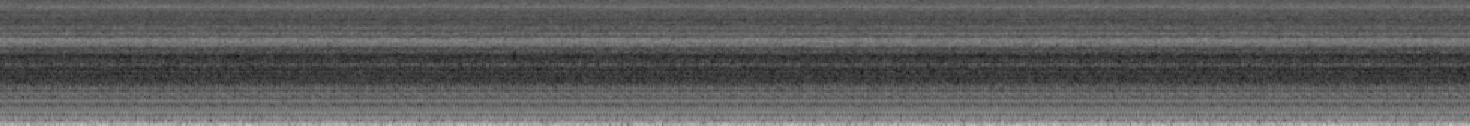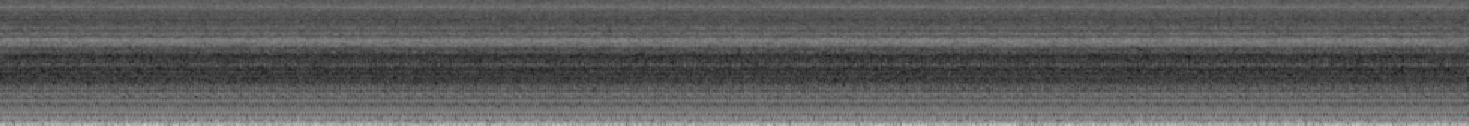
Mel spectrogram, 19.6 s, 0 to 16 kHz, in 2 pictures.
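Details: Even deep drone with faint hiss, continuous throughout, from an aerosol nebulizer compressor running, recorded as a 2-hour ASMR white-noise track for sleep and relaxation.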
